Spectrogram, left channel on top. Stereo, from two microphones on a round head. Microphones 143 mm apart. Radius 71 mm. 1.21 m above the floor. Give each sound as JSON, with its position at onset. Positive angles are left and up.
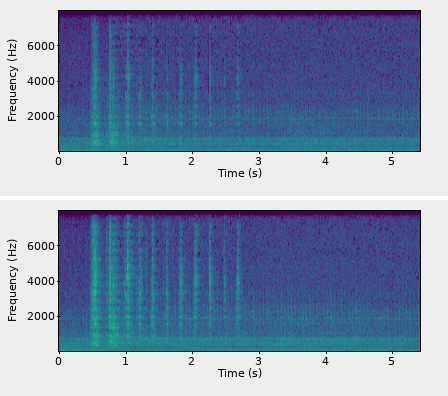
{"t": 0.5, "sound": "a rattle", "side_deg": -85}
